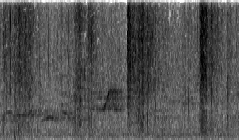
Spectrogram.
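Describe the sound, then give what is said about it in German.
Footsteps on forest ground as someone walks deep into woodland and down into a small hollow, a few soft, faint steps spaced apart over a steady background hiss. “Ja, wir sind schon ein ganz schönes Stück in den Wald reingelaufen. Laufen jetzt wie in so eine kleine Senke.”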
